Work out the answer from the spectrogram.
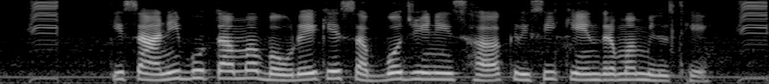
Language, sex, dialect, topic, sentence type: Chhattisgarhi, female, Central, agriculture, statement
